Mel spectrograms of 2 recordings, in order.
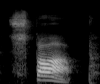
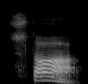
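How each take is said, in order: First: The final p is released with a puff. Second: The final p is held without release. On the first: "Então eu não estou fazendo stop" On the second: "E fecho a boca"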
